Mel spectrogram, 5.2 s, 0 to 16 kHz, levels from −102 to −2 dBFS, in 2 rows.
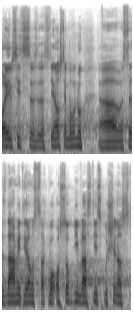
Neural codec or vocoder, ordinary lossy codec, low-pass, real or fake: vocoder, 48 kHz, 128 mel bands, Vocos; MP3, 96 kbps; 14.4 kHz; fake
